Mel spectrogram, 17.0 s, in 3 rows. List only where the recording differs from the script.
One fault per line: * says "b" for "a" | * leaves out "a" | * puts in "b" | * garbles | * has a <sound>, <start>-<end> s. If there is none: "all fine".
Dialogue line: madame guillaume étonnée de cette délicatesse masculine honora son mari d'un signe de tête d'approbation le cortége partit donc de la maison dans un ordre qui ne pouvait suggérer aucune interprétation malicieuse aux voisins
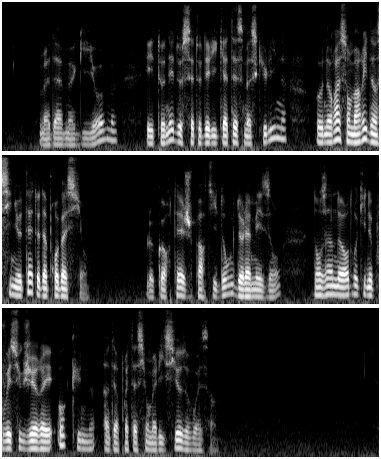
* leaves out "de"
